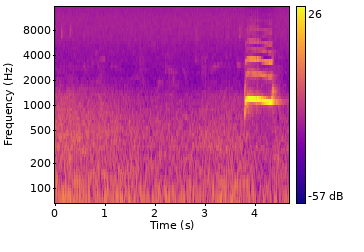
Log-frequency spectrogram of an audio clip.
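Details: Little owl (Chevêche d'Athéna) in countryside of central France, 17 March 2019, gives one drawn-out, plaintive mewing note that falls slightly, heard near the end over a steady low rumble of background noise.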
